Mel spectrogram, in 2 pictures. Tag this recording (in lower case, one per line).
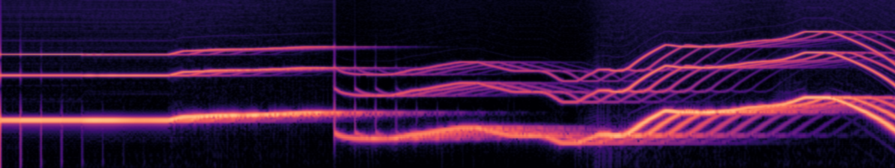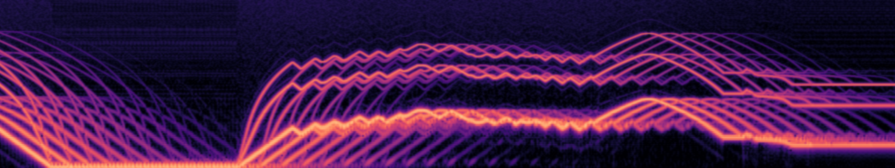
music
musical instrument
